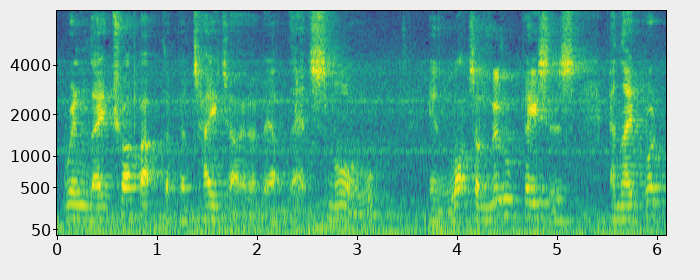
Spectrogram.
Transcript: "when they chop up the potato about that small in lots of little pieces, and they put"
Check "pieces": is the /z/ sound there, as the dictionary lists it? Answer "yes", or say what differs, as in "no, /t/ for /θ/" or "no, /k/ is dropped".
yes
